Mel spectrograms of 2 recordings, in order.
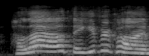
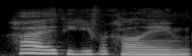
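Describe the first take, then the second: First: It is loud and sickeningly sweet, like Gladys. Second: It is said plainly, in a normal tone.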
